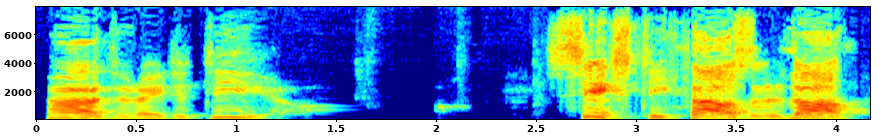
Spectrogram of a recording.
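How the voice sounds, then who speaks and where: An actor playing an earnest, pious immigrant man with halting, solemn delivery in a radio drama. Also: fairly high pitch, big pitch swings, pushed and bright, exaggerated voice. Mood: astonished. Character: earnest Italian immigrant man, pious, grieving, slow-spoken. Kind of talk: 1940s radio drama acting. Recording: slightly dull video-call audio.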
